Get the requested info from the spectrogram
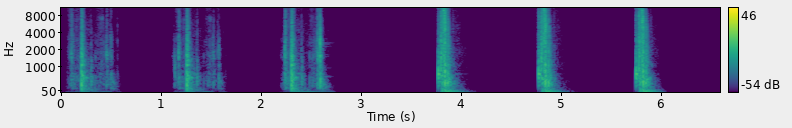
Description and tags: Vehicle Car Peugeot Bipper Door Open Close Mono
Opening (x3) and Closing (x3) Car Door - Peugeot Bipper.
Gear: Rode NTG4+.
